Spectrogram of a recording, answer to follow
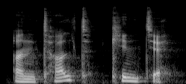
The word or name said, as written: an t-alt cinnte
